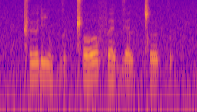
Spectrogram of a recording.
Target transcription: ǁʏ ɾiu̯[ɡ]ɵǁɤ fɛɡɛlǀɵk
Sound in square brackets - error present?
no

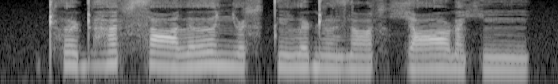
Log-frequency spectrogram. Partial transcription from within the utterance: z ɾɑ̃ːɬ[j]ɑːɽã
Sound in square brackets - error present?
yes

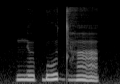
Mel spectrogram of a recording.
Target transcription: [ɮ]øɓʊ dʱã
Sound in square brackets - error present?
yes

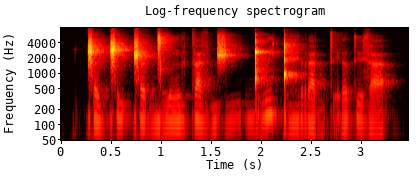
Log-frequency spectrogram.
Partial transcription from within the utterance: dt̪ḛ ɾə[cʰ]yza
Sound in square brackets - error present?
yes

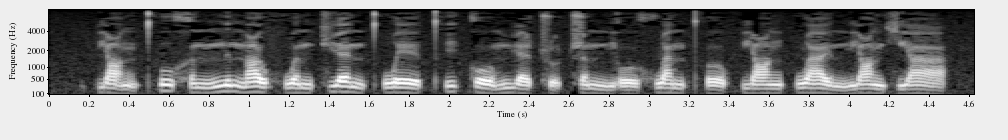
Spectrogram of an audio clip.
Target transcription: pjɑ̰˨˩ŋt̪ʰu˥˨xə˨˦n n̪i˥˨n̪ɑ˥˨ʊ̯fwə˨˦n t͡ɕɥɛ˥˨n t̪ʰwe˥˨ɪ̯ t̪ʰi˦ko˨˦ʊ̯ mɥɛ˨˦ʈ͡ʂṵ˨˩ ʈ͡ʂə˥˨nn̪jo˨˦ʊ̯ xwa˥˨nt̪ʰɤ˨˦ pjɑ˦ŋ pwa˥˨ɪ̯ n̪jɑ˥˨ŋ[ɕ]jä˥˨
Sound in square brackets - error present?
no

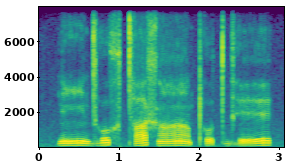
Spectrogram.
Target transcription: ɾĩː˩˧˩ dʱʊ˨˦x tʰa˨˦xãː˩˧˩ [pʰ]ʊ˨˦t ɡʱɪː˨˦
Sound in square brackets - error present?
no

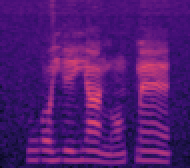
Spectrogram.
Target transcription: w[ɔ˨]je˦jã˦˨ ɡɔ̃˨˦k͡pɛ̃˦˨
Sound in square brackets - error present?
yes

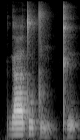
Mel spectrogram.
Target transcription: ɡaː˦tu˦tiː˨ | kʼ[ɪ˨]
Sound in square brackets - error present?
no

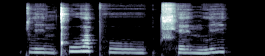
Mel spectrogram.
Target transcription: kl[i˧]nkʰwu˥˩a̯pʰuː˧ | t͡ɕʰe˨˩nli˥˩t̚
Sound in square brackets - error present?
yes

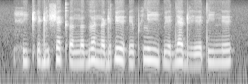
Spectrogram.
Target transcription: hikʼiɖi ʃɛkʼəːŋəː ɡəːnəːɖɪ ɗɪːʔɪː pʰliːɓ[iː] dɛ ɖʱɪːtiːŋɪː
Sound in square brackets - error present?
yes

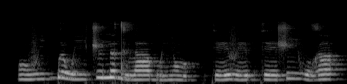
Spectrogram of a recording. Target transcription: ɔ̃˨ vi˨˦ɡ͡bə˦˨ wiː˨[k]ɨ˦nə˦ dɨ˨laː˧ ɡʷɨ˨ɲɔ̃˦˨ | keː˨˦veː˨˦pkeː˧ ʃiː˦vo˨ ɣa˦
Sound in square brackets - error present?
yes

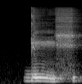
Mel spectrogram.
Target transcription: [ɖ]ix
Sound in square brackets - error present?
no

